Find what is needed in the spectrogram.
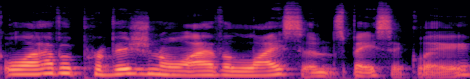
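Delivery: ordinary talk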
